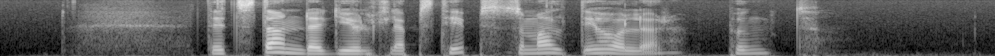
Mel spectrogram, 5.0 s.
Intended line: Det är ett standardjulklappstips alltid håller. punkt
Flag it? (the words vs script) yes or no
yes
